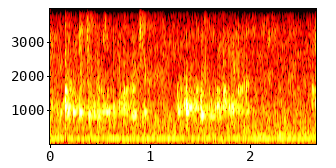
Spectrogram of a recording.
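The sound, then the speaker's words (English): A gentle, steady trickle of water runs from the spout of a water ionizer machine turned down to a slow, easy flow, soft, with faint dripping and splashing textures and a low electrical hum underneath. “So, again, if I back this down now to a nice easy flow and test this water again, I should be back to a nice purple color.”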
